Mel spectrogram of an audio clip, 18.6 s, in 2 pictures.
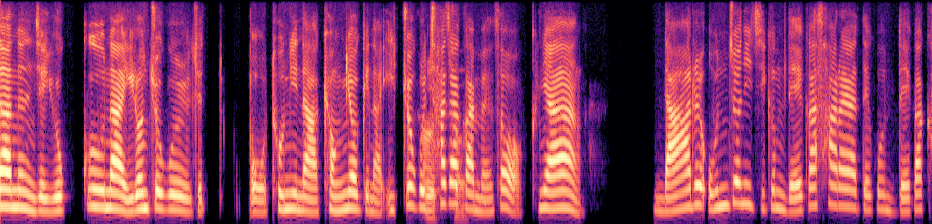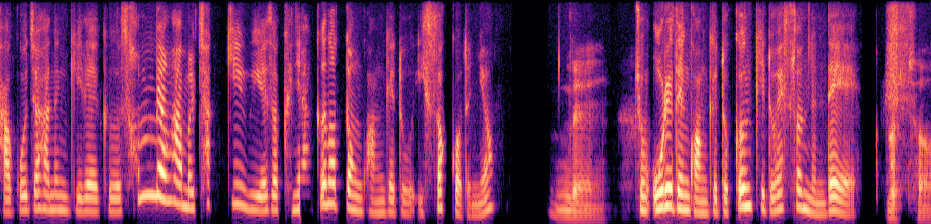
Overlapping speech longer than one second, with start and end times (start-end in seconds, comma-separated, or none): none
